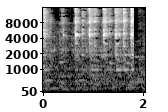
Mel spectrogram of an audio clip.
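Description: Wire whisk clinking rapidly against a steel saucepan while gelatin is stirred, from about half a second in until just before the end, over background music.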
